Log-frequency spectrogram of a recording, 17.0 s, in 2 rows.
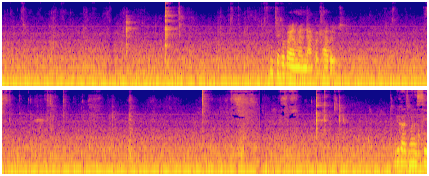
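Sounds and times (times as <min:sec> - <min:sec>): chewing crunchy cabbage: 0:00.0 - 0:02.4, 0:07.4 - 0:15.3
steady low hum: 0:00.0 - 0:17.0.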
